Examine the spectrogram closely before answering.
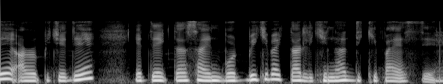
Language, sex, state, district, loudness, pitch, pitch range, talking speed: Nagamese, female, Nagaland, Dimapur, -14 LUFS, 180 Hz, 170-195 Hz, 175 wpm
